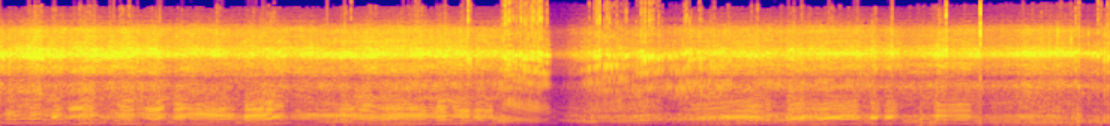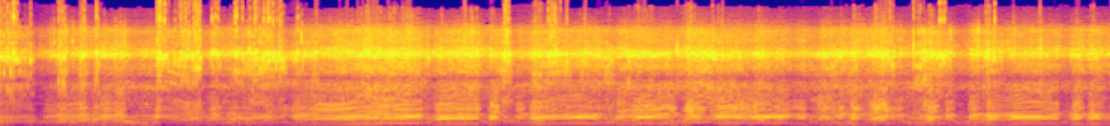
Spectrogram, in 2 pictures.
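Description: Enduro motorcycle engine running under riding load, revving up and down with the throttle. The engine sound drops sharply for a moment about seven seconds in, and dips briefly again near the middle.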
